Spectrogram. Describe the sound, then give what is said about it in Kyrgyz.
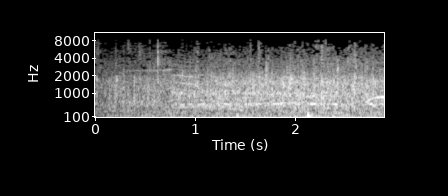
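Applause from people clapping to support doctors during the COVID-19 epidemic in Europe: a dense, continuous patter of many hands, fairly faint and even throughout. “бирине сала бири кол чаап, дарыгерлерге колдоосун көрсөтүп жатышат.”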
